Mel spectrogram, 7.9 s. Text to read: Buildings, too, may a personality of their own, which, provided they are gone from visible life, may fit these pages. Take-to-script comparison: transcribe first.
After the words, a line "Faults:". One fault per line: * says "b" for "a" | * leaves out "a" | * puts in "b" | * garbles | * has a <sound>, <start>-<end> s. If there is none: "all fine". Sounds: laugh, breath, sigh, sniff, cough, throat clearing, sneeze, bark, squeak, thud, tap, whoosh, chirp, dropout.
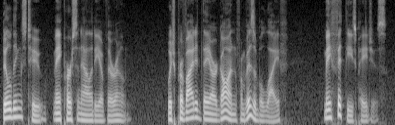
Buildings, too, may a personality of their own, which, provided they are gone from visible life, may fit these pages.
Faults:
all fine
